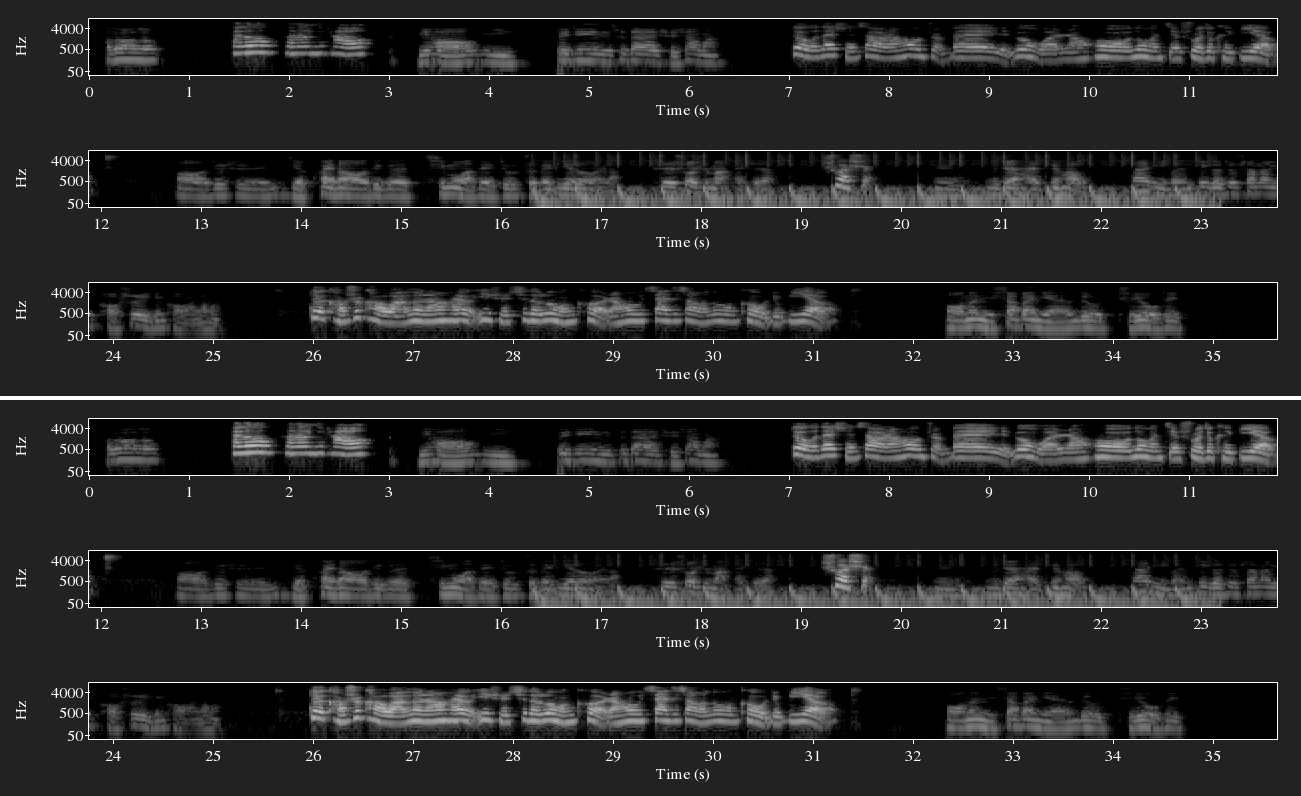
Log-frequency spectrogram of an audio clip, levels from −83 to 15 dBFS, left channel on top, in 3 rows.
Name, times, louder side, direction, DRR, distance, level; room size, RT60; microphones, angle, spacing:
voice 1, 0.2-0.7 3.3-4.3 4.7-6.3 12.7-17.2 17.5-18.7 20.3-21.9 22.3-25.1 32.3-34.7, left 4 dB, 90° left, 0.8 m, -43 dB
voice 2, 1.4-2.8 7.0-12.1 19.2-19.7 26.0-31.2, right 6 dB, 55° right, 0.3 m, -27 dB
sound 1, 16.3-23.2, left 2 dB, 30° left, 0.5 m, -45 dB
2.8 x 2.4 x 2.2 m
head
